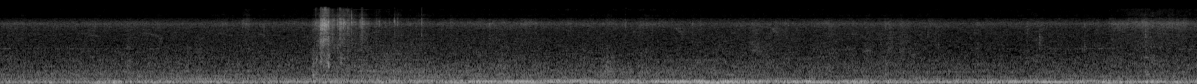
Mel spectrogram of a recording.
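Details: Steady low rumbling noise like wind or distant traffic, with one sharp click about three seconds in and no animal calls.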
